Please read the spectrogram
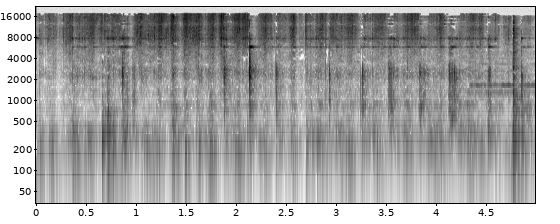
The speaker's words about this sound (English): I don't know if I should grind it anymore. I don't know really how well ground it's meant to be. But for the sake of the sound effect, I'll keep going.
